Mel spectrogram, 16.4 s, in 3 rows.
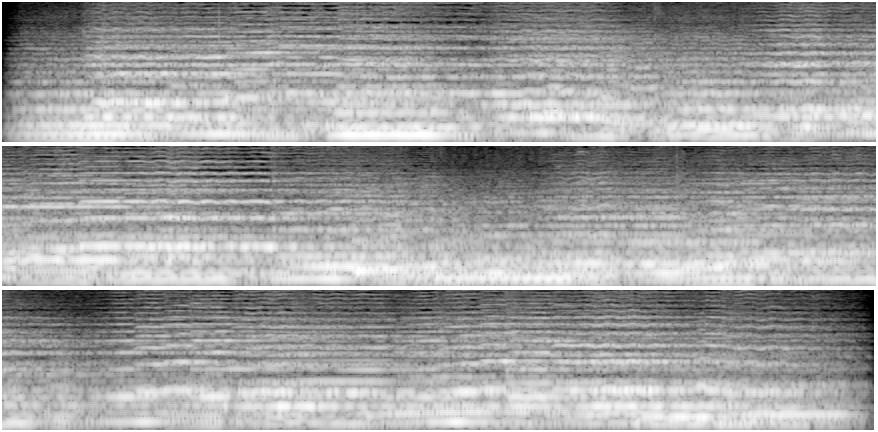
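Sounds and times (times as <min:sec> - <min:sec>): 
quartet playing: 0:00.1 - 0:16.2.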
